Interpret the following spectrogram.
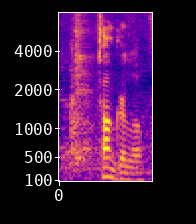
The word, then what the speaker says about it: Tongerlo: name of this one tongerlo trying to do like a Portuguese pronunciation um tongerlo would be the Dutch pronunciation it's a nice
